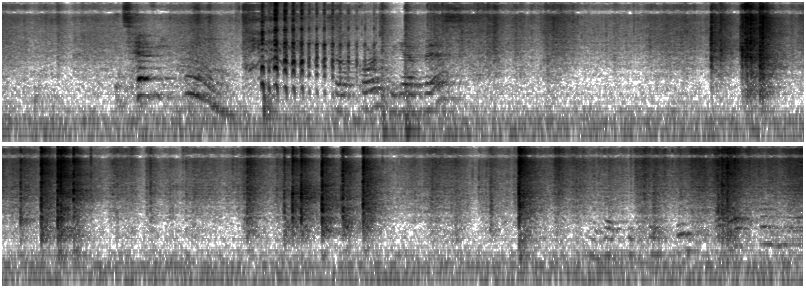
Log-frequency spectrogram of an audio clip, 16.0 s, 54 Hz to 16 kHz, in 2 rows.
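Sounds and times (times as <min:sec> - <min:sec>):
packaging crinkling and rustling: 0:04.7 - 0:16.0.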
